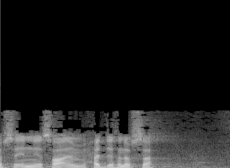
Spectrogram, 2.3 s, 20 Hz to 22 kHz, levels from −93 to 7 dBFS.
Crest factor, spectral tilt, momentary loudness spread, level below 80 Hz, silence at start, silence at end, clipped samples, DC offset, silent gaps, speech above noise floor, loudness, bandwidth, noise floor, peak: 18 dB; -5.5 dB/octave; 6 LU; -44 dBFS; 0 s; 0.2 s; under 0.1%; under 0.1%; none; 24 dB; -19 LUFS; 8 kHz; -43 dBFS; -2 dBFS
